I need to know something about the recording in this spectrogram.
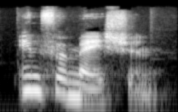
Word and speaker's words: information: Information, information. Now, another handy tip about all words ending in T-I-O-N is the syllable before T-I-O-N is usually the stressed syllable.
